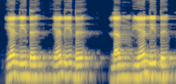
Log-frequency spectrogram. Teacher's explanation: দাল হচ্ছে কলকলার অক্ষর, এই জন্য দালকে এখানে হালকা একটু ঝটকা দিয়ে পড়তে হবে।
